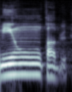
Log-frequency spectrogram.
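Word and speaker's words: من قبل: But when I came to the qaf, what did I do? I brought it in, min qabl, because then it'll be easier for me to say the letter qaf.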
